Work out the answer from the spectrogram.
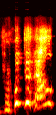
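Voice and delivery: high loud disbelief; shocked. Retold or imitated. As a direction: blurt it out, stunned. Shocked retold reaction.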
